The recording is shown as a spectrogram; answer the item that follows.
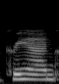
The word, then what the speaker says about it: Crean: Google Amanda Crean, and nobody, I get my name pronounced Crean, but it's C-R-E-A-N, not like cream, creamer, but yeah.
